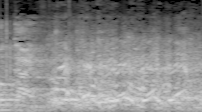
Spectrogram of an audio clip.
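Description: Only speech: a man talking into a microphone, amplified through the hall's PA, with chatter in the room.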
